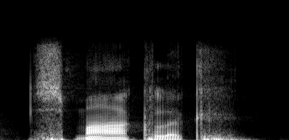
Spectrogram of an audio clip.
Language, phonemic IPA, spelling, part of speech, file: Dutch, /ˈsmaːkələk/, smakelijk, adjective / interjection, Nl-smakelijk.ogg
- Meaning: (adjective) tasty, delicious; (interjection) enjoy your meal, bon appétit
